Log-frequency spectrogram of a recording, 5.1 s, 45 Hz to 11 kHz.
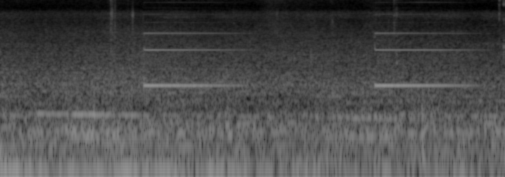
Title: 2015 Dodge Journey no start key not detected on dash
